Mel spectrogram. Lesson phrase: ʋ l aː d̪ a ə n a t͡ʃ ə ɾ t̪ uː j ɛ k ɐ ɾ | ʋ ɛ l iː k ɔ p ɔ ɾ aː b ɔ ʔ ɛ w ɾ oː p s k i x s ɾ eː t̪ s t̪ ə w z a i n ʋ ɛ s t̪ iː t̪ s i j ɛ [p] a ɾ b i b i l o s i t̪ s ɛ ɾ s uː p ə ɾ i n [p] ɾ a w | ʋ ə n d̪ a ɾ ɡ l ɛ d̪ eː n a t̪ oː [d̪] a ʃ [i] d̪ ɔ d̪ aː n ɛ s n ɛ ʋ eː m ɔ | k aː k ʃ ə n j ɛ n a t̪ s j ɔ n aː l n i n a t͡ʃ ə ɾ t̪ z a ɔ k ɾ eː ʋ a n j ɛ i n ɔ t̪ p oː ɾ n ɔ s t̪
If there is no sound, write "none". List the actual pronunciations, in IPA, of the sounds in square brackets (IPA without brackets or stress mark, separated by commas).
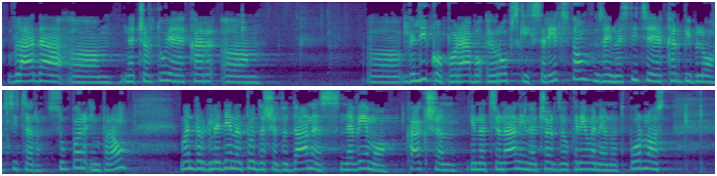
k, p, d̪, ɛ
